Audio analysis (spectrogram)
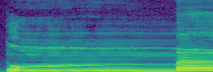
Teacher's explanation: huruf mim sukun yang bertemu dengan mim, namanya idgham mimi. Kita tekan selama 3 ketuk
